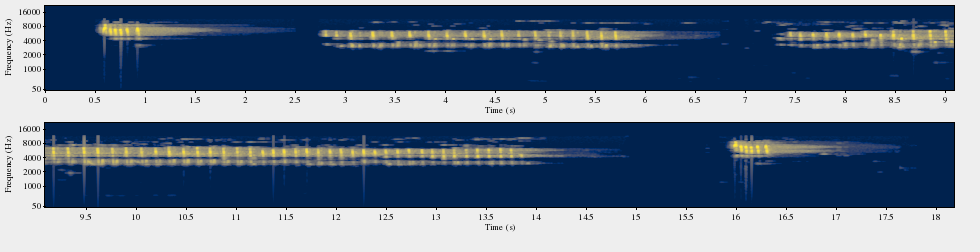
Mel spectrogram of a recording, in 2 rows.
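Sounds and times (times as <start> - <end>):
songbird long high rapidly pulsed trills: 0.6 - 1.5, 2.8 - 6.0, 7.3 - 14.0, 16.0 - 17.0.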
